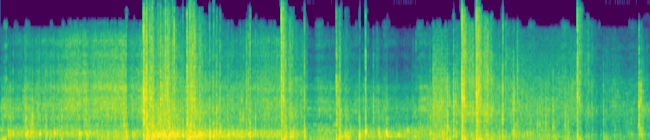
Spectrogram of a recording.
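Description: Fireworks going off in a dense run of sharp bangs and crackles, loudest about two seconds in.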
